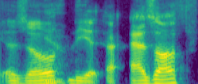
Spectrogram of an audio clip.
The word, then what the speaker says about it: Azoth: But you've mentioned the, please correct my pronunciation if I get this wrong again, the Azoth mandala. – I pronounce it Azoth, but you can do it how you like.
